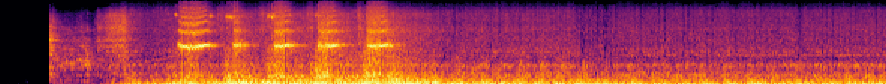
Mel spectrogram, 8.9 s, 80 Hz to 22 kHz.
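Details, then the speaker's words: V8-swapped 2003 Chevy S10 (small block Chevy, not LS), just fitted with MSD Pro Billet distributor, 6AL box and Blaster 2 coil, first-time install; starter whir, clicks, then lumpy slightly uneven idle, running hot; owner guesses timing is light, targeting about 34 degrees. "So it seems like maybe, I'm guessing it's light on timing."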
